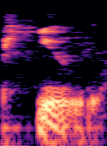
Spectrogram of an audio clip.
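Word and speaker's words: Pugh: Pine Harry Styles and Florence pew but it's spelled like pug so the movie was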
